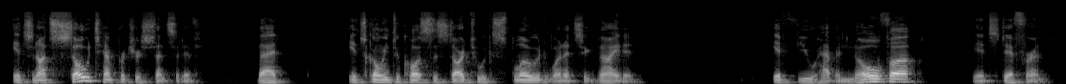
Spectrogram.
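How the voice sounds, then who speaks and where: Against a quiet background, a man speaks at a fairly slow pace with a very deep, low pitch and a dark, mellow tone. His pitch varies in an ordinary way, and he takes long, frequent pauses. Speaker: astrophysicist lecturer. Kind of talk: lecture. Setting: video call. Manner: deliberately slow.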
